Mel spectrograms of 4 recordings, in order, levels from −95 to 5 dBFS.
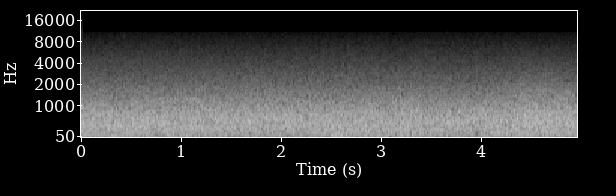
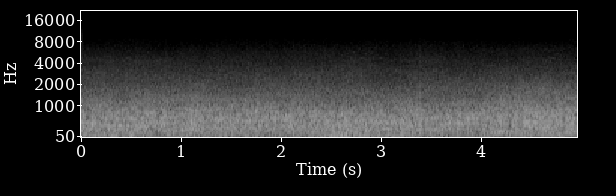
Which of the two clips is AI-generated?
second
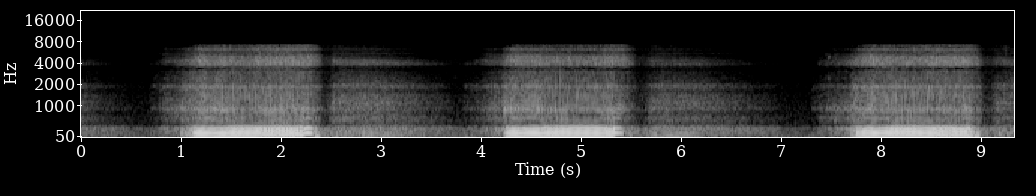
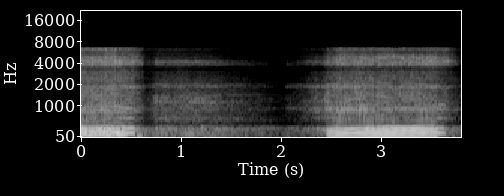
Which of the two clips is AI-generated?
second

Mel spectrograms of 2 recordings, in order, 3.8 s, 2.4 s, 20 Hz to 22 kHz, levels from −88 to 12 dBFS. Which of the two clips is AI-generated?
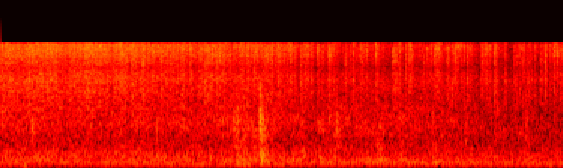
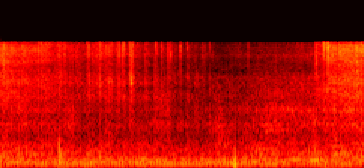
second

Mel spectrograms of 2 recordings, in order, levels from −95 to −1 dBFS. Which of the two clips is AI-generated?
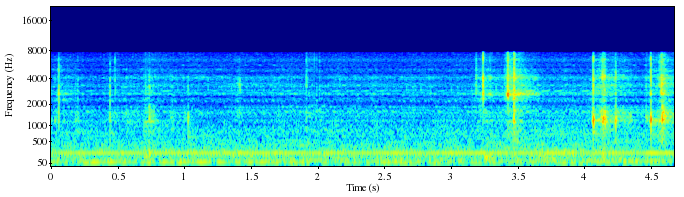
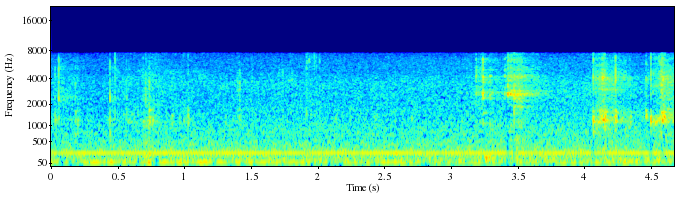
first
